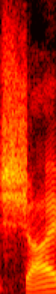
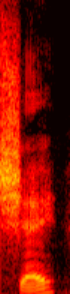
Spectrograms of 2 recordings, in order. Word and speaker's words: Shai: Is it Shy or Shay? I hear people say it differently. I believe it's Shay, but it is spelled like you would say it Shy, kind of. You know what I mean? And a lot of people do say it Shy, so I don't know.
